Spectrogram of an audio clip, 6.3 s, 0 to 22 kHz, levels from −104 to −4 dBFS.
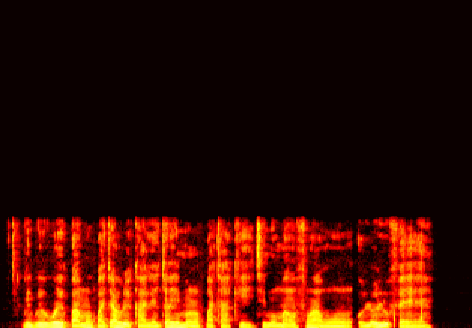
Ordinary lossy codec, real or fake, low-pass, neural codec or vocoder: none; fake; 7.2 kHz; codec, 16 kHz, 16 kbps, FreqCodec, larger model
